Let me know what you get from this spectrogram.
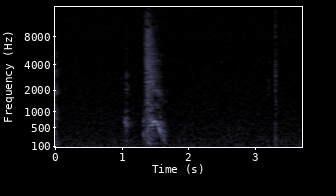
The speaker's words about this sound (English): I think I have to sneeze. Hold on.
